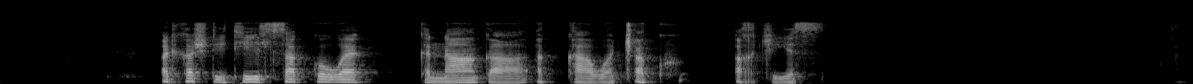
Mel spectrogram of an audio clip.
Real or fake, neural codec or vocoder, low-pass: real; none; 7.2 kHz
